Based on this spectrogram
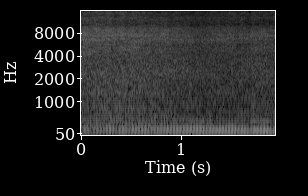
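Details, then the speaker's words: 2010 Honda CBR600RR after oil change, new battery and starter relay solenoid, just started and warming up: short burst of smooth, steady low idle with even pulse, no rattles or ticks; healthy. "Now, let's give her a go. Sounds good. Let her warm up."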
